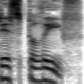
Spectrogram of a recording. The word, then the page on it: disbelief: American English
